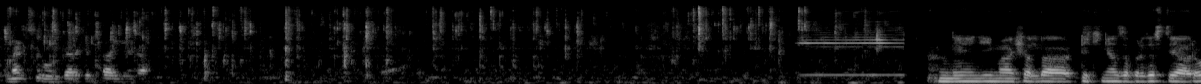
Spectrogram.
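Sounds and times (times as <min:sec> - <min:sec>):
patties sizzling in hot oil: 0:00.0 - 0:09.0
oil crackling and popping: 0:00.0 - 0:09.1.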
